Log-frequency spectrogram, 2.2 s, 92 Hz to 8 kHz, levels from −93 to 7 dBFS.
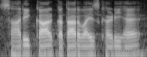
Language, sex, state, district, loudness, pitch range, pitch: Hindi, male, Jharkhand, Deoghar, -18 LUFS, 110-115 Hz, 110 Hz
